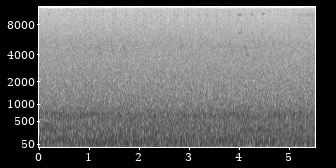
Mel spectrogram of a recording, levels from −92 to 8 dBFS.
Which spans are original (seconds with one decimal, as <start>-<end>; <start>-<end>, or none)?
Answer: 0.0-5.5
